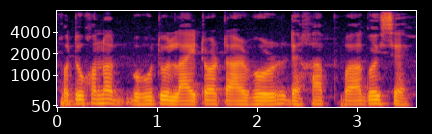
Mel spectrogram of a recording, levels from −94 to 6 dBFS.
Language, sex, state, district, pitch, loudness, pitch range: Assamese, male, Assam, Sonitpur, 110 Hz, -16 LUFS, 105-115 Hz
